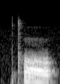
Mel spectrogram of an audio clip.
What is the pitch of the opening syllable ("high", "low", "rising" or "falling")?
low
